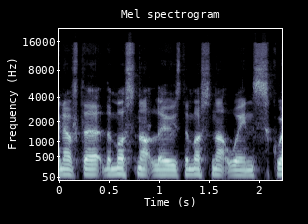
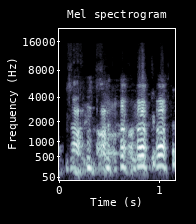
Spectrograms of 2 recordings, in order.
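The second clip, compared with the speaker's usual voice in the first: high laughing exactly; 13 semitones higher, 7 dB louder, slower than usual. Real, not acted. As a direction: laugh through the word. Laughing at squirrel votes.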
